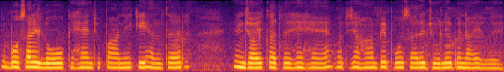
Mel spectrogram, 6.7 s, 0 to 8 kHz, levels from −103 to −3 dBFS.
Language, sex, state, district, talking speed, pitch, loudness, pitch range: Hindi, female, Punjab, Kapurthala, 185 wpm, 200 Hz, -16 LUFS, 195-210 Hz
